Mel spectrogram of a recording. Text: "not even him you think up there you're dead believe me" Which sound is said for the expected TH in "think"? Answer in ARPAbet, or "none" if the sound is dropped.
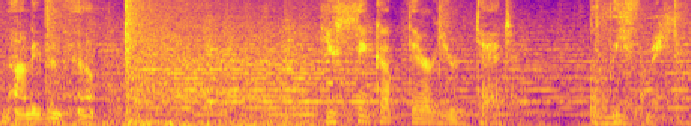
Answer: TH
